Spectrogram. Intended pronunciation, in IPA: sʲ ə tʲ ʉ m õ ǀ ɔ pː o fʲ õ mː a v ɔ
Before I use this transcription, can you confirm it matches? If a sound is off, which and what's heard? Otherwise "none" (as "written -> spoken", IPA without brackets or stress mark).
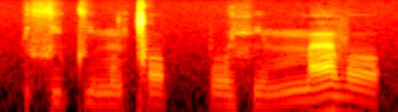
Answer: none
